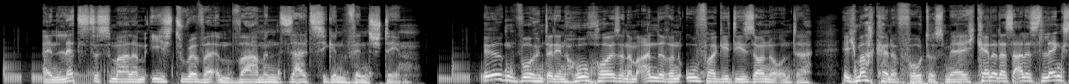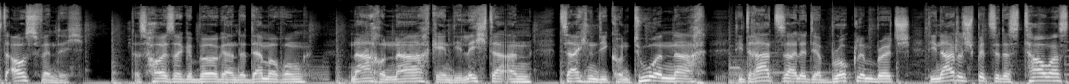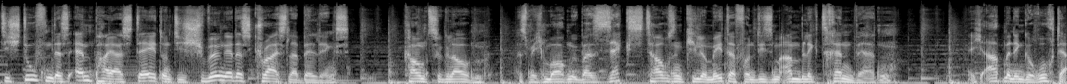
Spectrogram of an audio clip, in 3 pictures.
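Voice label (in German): Erzählung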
